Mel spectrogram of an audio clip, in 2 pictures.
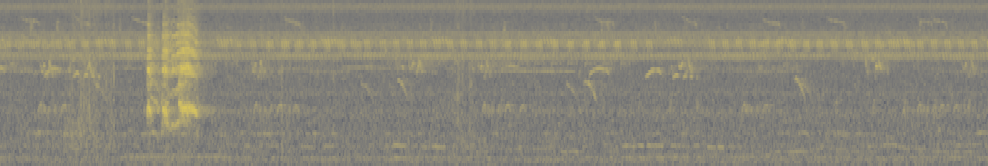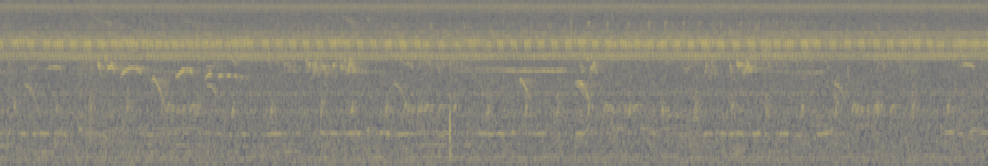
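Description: Green junglefowl giving one short, hoarse crow of a few pulses about two seconds in. Under it a steady high insect drone runs on, with small birds chirping.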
